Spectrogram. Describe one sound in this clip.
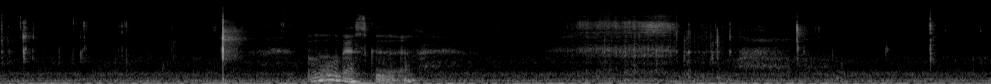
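A woman tears apart crispy fried chicken close to a microphone.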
